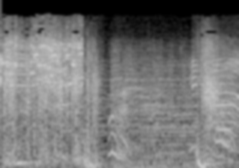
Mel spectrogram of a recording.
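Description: A loud crash of breaking glass at the start, lasting under a second, over a dramatic fight-scene music score. Falling-pitch cries follow, and another sharp hit lands right at the end.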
